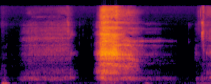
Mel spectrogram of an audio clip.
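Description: A man breathing: a faint breath in, then a louder breath out, like a sigh, about two seconds in.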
